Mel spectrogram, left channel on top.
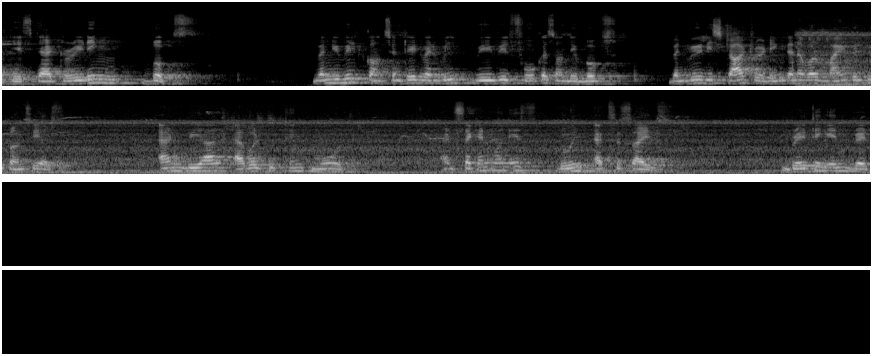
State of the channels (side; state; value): right; silent; 56 dB below the other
